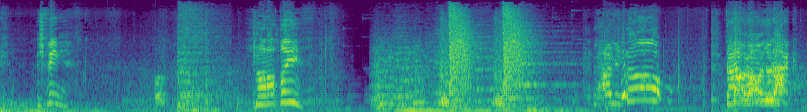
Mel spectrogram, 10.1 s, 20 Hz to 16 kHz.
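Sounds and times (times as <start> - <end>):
low music: 2.0 - 7.8
whip swishing and cracking: 5.5 - 6.7.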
